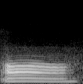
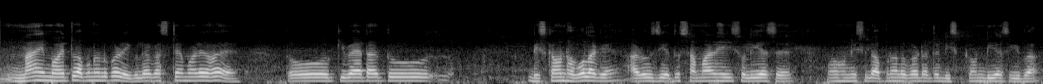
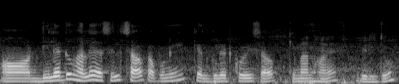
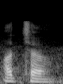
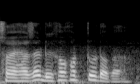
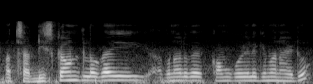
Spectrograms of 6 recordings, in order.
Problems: constant background noise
